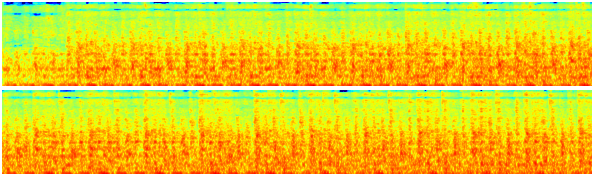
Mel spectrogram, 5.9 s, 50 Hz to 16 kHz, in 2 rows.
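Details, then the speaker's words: Previously seized Ford 4000 tractor diesel, freshly freed and running: steady idle with busy rattly clatter about four beats a second; owner unsure if normal for the model; noisy engine running, cause unknown. "Um, it is a little bit noisy. But I don't know if that's how Ford 4000s are supposed to sound."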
